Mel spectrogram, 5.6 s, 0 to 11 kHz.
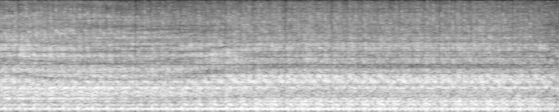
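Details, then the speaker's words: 2007 Chevy Tahoe V8: deep lopey idle with uneven chop, steady and strong with no knocks; healthy blown V8. "Looked good, sound good. And it's just got that chop. Listen to that chop."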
